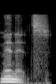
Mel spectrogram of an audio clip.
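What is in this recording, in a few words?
"minutes", English; iOS 4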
